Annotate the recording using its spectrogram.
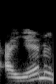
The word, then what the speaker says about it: Aiello: Sí, eh, bueno, en las redes sociales estoy en Facebook, en Twitter, en, Instagram, como soy Laura Ayelo y mi apellido se escribe A-I-E-L-L-O.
